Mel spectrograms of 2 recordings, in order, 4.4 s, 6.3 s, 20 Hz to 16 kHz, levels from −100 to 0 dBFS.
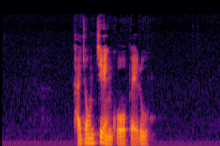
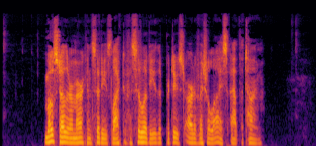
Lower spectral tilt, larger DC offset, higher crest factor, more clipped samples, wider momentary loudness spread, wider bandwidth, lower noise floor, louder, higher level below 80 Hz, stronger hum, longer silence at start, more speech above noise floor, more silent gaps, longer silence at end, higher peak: about the same, -5.5 dB/octave vs -4.5 dB/octave; neither; about the same, 24 dB vs 20 dB; neither; about the same, 11 LU vs 10 LU; about the same, 11 kHz vs 11.5 kHz; second, -67 dBFS vs -75 dBFS; second, -24 LUFS vs -20 LUFS; about the same, -48 dBFS vs -52 dBFS; neither; first, 1.45 s vs 0.9 s; second, 43 dB vs 55 dB; neither; first, 1.45 s vs 1.1 s; about the same, -4 dBFS vs -2 dBFS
